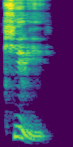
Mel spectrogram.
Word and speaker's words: Kiri: So Kiri, Sigourney Weaver's character, it's pronounced Kitty. And so I thought her name was Kitty. Like kitty cat. Oh. Throughout the whole movie, I didn't think it was Kiri, but like with an accent.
